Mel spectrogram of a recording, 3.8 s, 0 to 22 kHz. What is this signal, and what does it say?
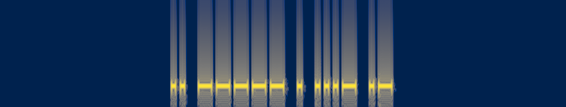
Morse code, heard as a keyed tone, about 40 wpm, 700 Hz. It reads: I0EVA
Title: DXCC-100 Call Signs - 5 Characters - 40wpm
